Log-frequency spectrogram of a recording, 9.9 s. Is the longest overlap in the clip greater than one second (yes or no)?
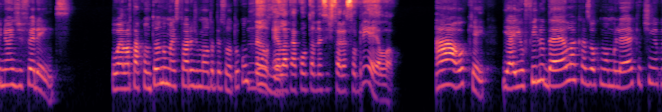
no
